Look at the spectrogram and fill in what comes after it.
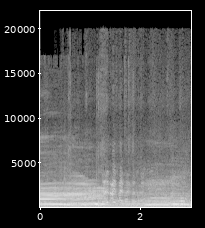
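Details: Sahiwal cattle calves, sold as a pair at a market in Sylhet, Bangladesh; a sustained low moo with a slight falling pitch, then another moo, over background human voices.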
